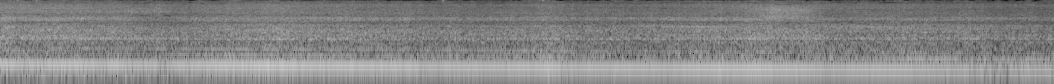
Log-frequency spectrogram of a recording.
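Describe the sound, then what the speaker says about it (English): A broken-down lorry passes on the road with a loud, steady low drone whose pitch sinks slowly as it goes by. Light wind rumble sits underneath, and no one speaks. "I think it's a lorry and it's broken down"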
